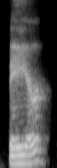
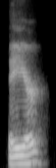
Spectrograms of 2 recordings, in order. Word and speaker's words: bear: same vowel so ah is for also so bear bear beer for cerveza beer right so dirt okay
